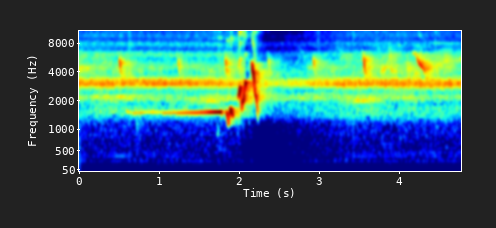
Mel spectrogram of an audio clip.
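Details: Japanese bush warbler singing in an early-summer forest in Hokkaido, recorded with a Nikon COOLPIX P950: a long, level whistled note lasting about a second, then a quick rising flourish of sharp notes, over a steady high insect drone.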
